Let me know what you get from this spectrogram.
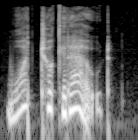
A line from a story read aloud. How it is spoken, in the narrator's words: he spoke in a fierce half-whisper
